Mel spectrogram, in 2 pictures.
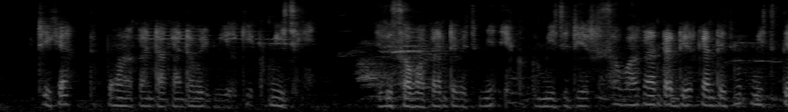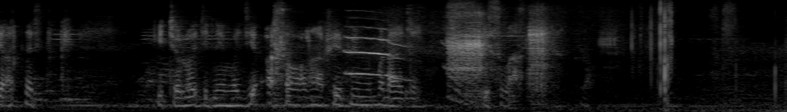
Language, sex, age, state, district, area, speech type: Dogri, female, 30-45, Jammu and Kashmir, Samba, urban, spontaneous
